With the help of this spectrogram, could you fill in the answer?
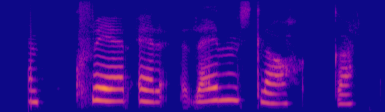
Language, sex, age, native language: Icelandic, female, 8, Icelandic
